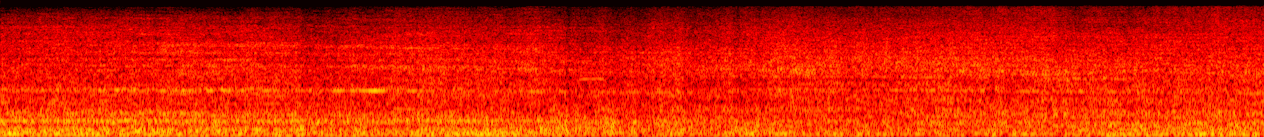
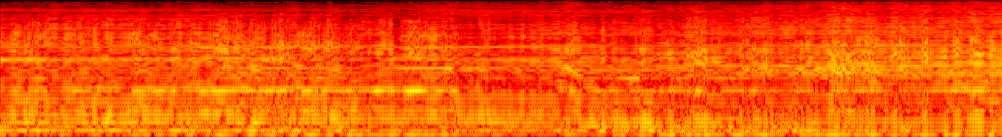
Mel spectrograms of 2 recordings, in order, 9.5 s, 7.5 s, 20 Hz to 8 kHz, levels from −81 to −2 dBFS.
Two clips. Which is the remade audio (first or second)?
second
